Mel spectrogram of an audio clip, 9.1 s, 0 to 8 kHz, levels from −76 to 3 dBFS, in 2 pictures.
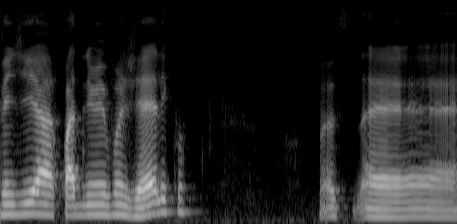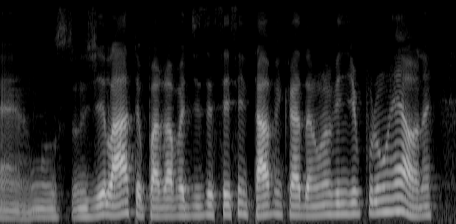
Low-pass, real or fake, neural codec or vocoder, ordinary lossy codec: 7.2 kHz; real; none; none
